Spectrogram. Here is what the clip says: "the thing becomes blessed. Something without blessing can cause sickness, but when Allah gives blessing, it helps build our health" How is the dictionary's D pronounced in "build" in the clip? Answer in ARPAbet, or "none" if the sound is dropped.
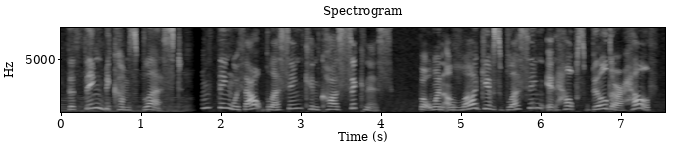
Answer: D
